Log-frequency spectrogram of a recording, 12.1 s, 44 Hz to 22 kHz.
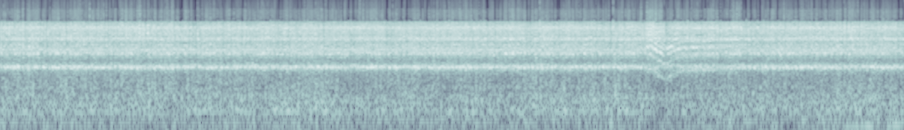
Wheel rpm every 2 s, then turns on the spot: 230, 230, 240, 230, 200, 230.
none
